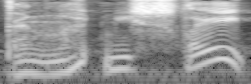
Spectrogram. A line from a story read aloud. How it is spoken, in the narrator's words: She groaned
